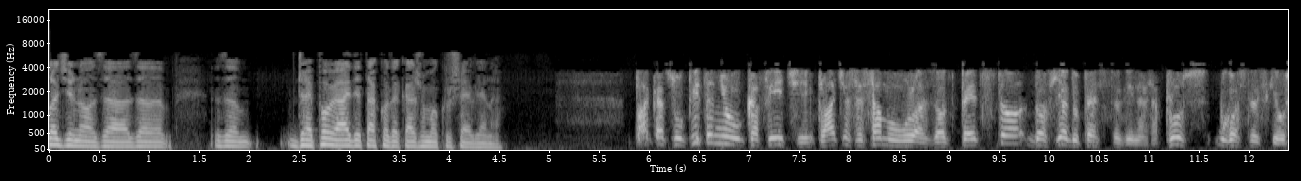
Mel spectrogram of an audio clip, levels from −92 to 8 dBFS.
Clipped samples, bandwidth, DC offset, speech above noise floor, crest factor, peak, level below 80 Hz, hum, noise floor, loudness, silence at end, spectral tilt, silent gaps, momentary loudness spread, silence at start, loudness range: under 0.1%; 6.6 kHz; under 0.1%; 41 dB; 20 dB; -4 dBFS; -62 dBFS; none; -64 dBFS; -23 LUFS; 0 s; -6.5 dB/octave; none; 9 LU; 0 s; 4 LU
